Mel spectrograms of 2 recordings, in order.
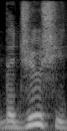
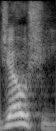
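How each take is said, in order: First: The first vowel sounds like 'oo'. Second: The first vowel sounds like 'oh'. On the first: The speaker calls it wrong. "not Jushi" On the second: The speaker calls it right. "The Joshi"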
